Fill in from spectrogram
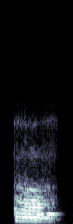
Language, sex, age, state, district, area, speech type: Hindi, male, 45-60, Rajasthan, Jodhpur, urban, conversation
